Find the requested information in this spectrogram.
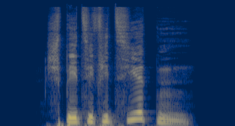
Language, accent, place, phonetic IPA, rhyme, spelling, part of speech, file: German, Germany, Berlin, [ʃpet͡sifiˈt͡siːɐ̯tn̩], -iːɐ̯tn̩, spezifizierten, adjective / verb, De-spezifizierten.ogg
- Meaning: inflection of spezifizieren: 1. first/third-person plural preterite 2. first/third-person plural subjunctive II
